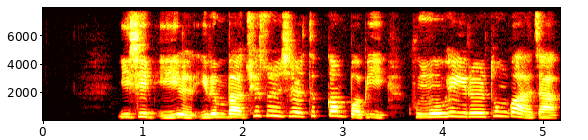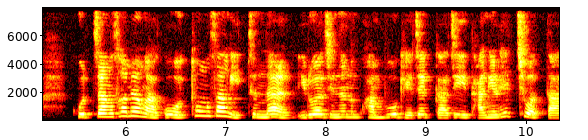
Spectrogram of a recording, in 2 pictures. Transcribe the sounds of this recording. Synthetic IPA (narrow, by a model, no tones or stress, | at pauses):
iɕʰibiiɭiɾɯmbat͡ɕʰwe̞sʰunɕʰiɭtʰɯk̚k͈ʌnp͈ʌbi | kuŋmuɸwe̞iɾɯɭtʰoŋɡwaɦad͡ʑa | kot͡ɕ͈aŋsʰʌmjʌŋɦaɡotʰoŋsʰaŋitʰɯnːaɾiɾwʌd͡ʑinɯnkwambuke̞d͡ʑe̞k͈ad͡ʑitaŋiɭɦe̞t͡ɕʰiwʌt̚t͈a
